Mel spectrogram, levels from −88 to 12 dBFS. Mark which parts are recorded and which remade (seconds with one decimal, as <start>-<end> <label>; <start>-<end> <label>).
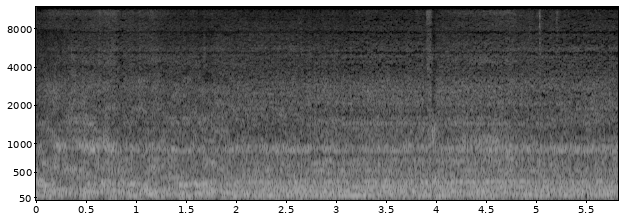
0.0-2.0 remade; 2.0-5.8 recorded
